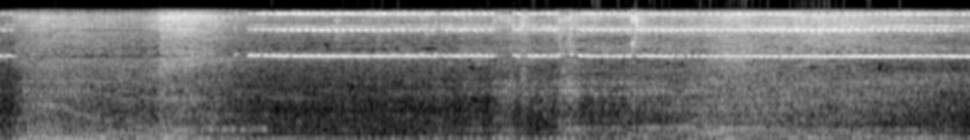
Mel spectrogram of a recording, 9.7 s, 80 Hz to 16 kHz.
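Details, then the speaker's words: Honda Vario 125 ESP scooter at idle with a loud, steady high-pitched squeal that disappears when throttle is opened; cause is a hardened crankshaft oil seal, replaced with a new one. "Hai Vario 125 ESP bunyi saat gas langsam ketika gas ditarik bunyinya hilang"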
